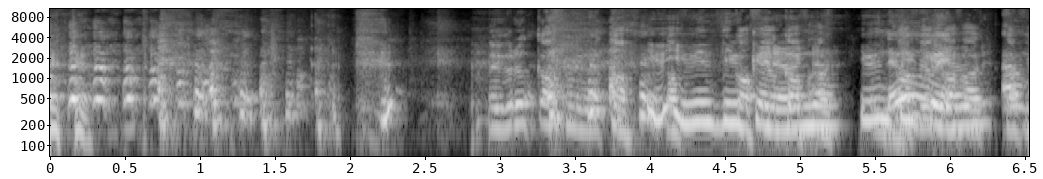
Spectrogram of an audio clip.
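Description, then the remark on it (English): A person coughs several times into the microphone, harsh bursts mixed with voiced, laughing-like sounds, followed by more vocal noises without clear words. “I didn't want to cough because making such a profound point”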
